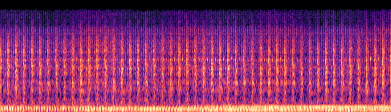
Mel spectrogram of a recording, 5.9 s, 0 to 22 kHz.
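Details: 2006 VW Jetta TDI diesel, running for the first time, idles with a steady, sharp tapping of about three knocks a second over the diesel clatter; knock at idle, cause unknown.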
